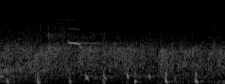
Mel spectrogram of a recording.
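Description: Scattered audience clapping at a talk with Rev. Prof. G.E. Erhabor, a fairly faint patter of separate claps in a room that fades in and out rather than building.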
